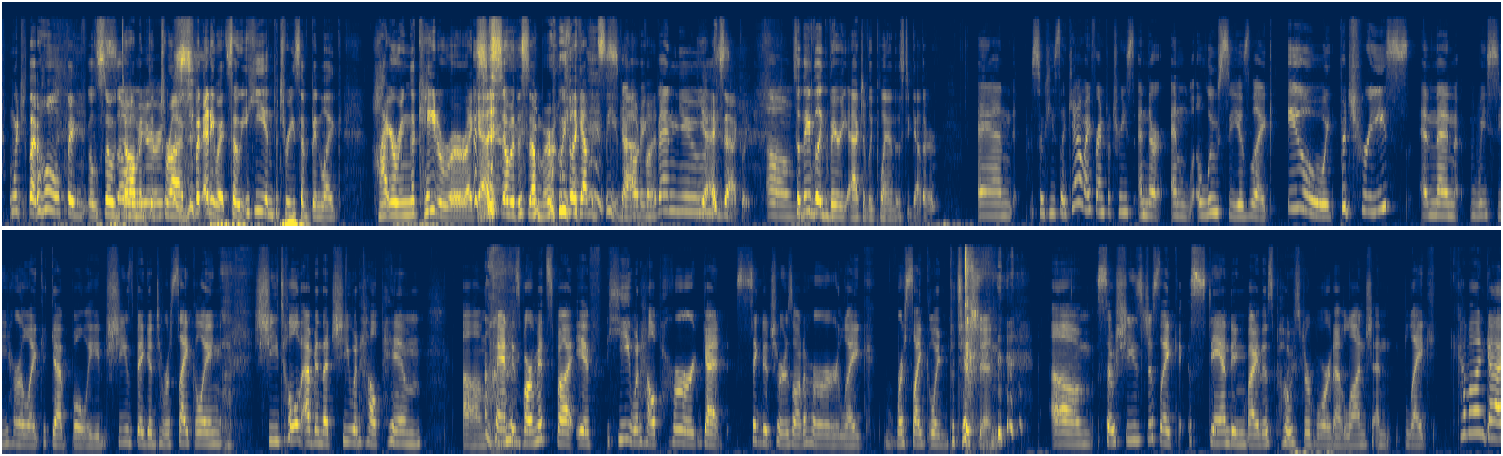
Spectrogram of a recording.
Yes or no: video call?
no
